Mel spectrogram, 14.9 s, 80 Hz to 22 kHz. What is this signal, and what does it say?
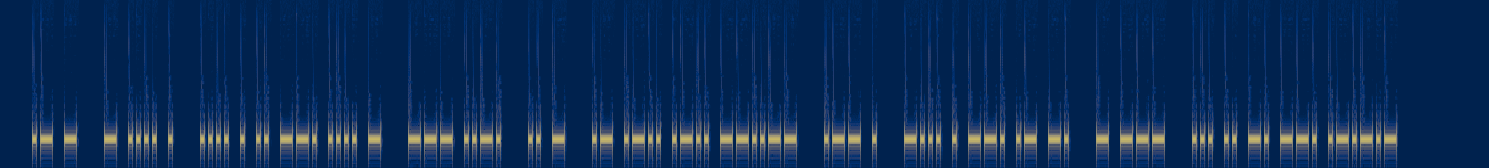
Morse code, heard as a keyed tone, about 30 wpm, 700 Hz. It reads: AT THE HEIGHT OF IT ALL, WE BEGAN TO SING.
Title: Sentences from Top 1600 Words 30wpm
